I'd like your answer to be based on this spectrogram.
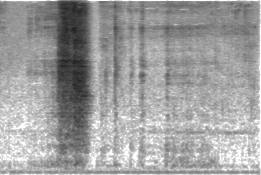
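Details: Cat coughing, recorded when first brought home: a single short, harsh, airy cough burst, then quiet room noise.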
